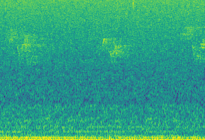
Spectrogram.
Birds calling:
Red-eyed Vireo (Vireo olivaceus)

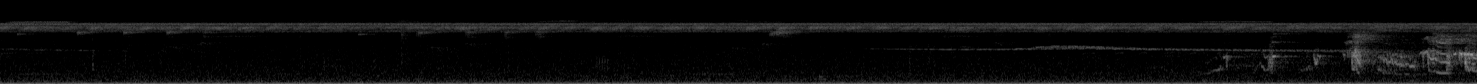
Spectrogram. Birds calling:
Rufous-fronted Antthrush (Formicarius rufifrons), Wing-barred Piprites (Piprites chloris), White-rumped Sirystes (Sirystes albocinereus), Mealy Parrot (Amazona farinosa), Black-faced Antthrush (Formicarius analis)

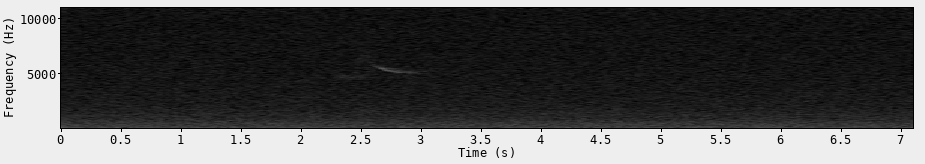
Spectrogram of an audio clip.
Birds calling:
Brown-headed Cowbird (Molothrus ater)

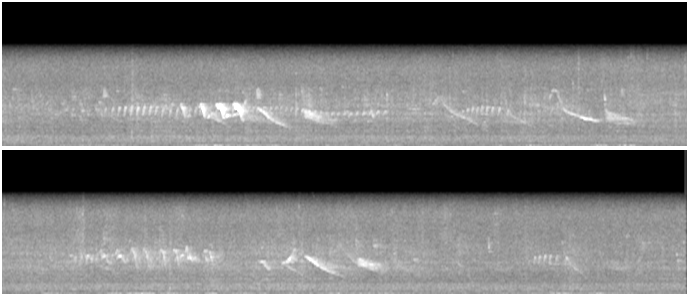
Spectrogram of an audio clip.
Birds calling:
Rufous-collared Sparrow (Zonotrichia capensis), Slate-throated Redstart (Myioborus miniatus), Common Tody-Flycatcher (Todirostrum cinereum)

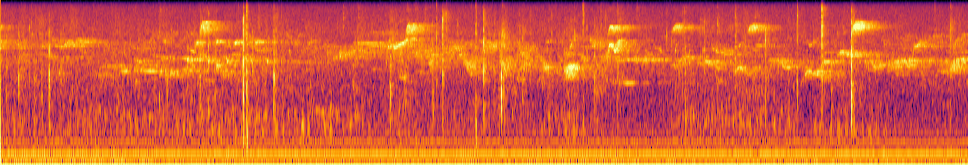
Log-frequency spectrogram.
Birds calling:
Apapane (Himatione sanguinea), Chinese Hwamei (Garrulax canorus)

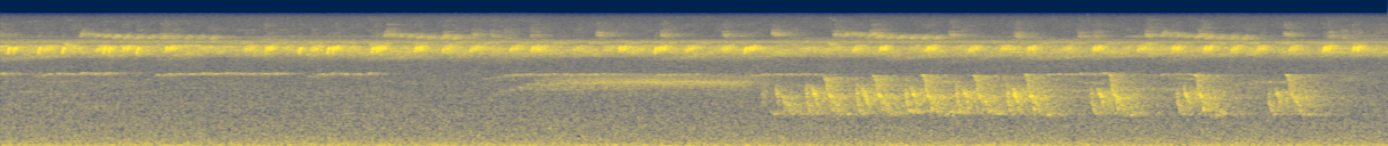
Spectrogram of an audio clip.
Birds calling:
Thrush-like Wren (Campylorhynchus turdinus), Plumbeous Antbird (Myrmelastes hyperythrus)

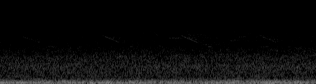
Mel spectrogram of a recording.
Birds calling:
Northern Cardinal (Cardinalis cardinalis)

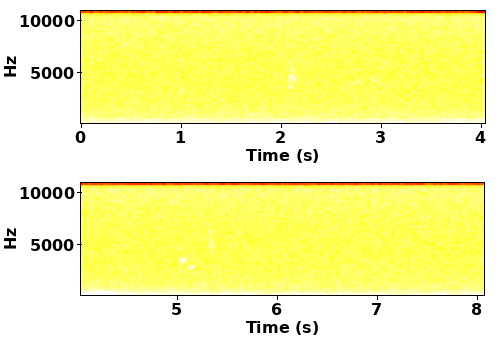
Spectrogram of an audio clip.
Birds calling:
Hawaii Amakihi (Chlorodrepanis virens)

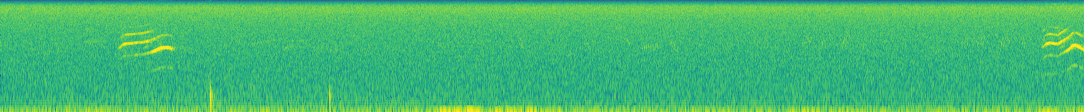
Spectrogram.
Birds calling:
Eurasian Skylark (Alauda arvensis), Hawaii Amakihi (Chlorodrepanis virens)

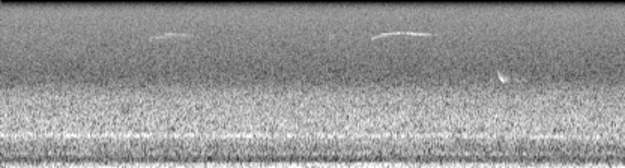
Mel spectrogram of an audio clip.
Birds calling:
Baltimore Oriole (Icterus galbula), Cedar Waxwing (Bombycilla cedrorum)

